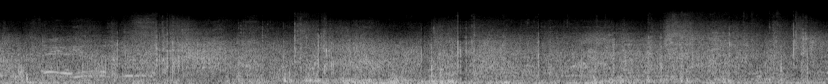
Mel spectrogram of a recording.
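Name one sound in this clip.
Ice skates scrape and carve across the ice close by.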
